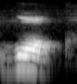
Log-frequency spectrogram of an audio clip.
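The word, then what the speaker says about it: walk: ल sound silent है तो ओ जो है वो लॉन्ग जा रही है। वॉक, बॉर, form.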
